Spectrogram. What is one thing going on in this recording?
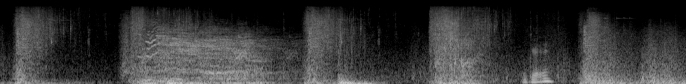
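A dragon growls and roars.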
